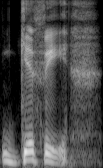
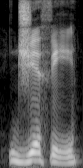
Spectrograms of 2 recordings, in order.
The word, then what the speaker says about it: Giphy: I was discussing is properly pronounced giphy not Jiffy like the campfire popcorn that I love this is something that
